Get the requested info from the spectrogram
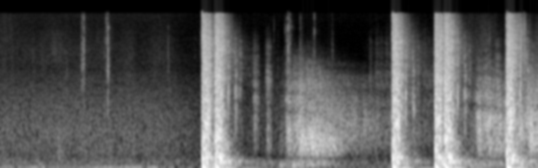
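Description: About five pistol shots fired at a range. A quick pair comes about two seconds in, then three more over the next second and a half, each a sharp crack with a short echo trailing after it.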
